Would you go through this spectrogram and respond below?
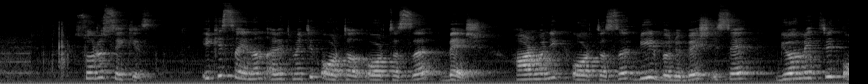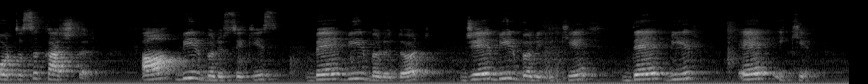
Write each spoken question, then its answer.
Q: Harmonik ortası 1 bölü 5 ise geometrik ortası kaçtır?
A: Doğru cevap D 1.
